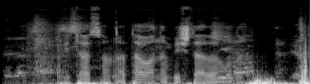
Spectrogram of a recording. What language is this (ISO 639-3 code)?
fas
